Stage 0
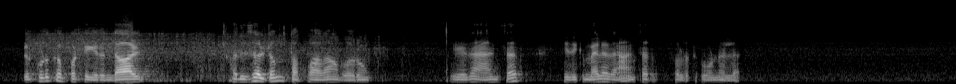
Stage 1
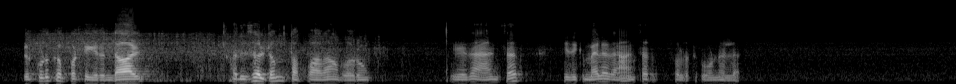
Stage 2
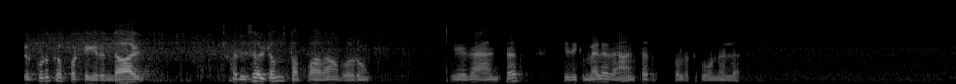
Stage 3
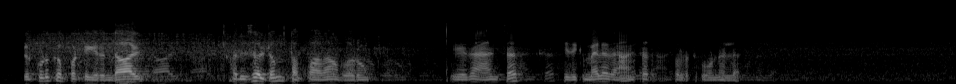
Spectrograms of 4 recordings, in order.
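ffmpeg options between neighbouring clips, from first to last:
-af "aeval=exprs='0.473*(cos(1*acos(clip(val(0)/0.473,-1,1)))-cos(1*PI/2))+0.0133*(cos(6*acos(clip(val(0)/0.473,-1,1)))-cos(6*PI/2))+0.0188*(cos(8*acos(clip(val(0)/0.473,-1,1)))-cos(8*PI/2))':c=same,lowshelf=f=350:g=-5"
-af "asoftclip=type=tanh:threshold=-14.5dB,areverse,acompressor=mode=upward:threshold=-45dB:ratio=2.5,areverse,volume=-9dB"
-filter_complex "[0:a]asplit=2[a][b];[b]adelay=376,lowpass=f=1.6k:p=1,volume=-16dB,asplit=2[c][d];[d]adelay=376,lowpass=f=1.6k:p=1,volume=0.35,asplit=2[e][f];[f]adelay=376,lowpass=f=1.6k:p=1,volume=0.35[g];[a][c][e][g]amix=inputs=4:normalize=0"

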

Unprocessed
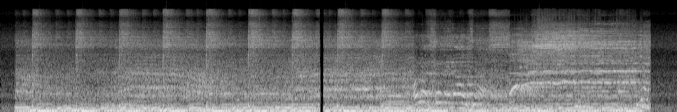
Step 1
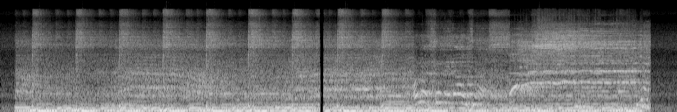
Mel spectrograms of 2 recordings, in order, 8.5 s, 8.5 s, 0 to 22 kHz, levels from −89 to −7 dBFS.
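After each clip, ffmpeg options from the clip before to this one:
-af anull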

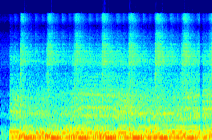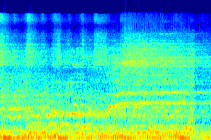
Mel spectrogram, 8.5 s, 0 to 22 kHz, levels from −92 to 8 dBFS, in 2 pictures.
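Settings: -af "aecho=1:1:522|1044|1566|2088:0.355|0.142|0.0568|0.0227,volume=1.5dB"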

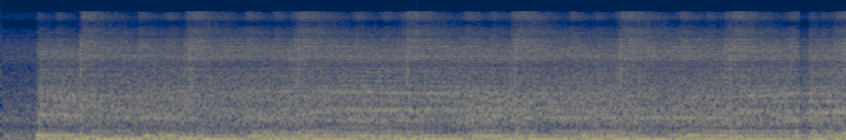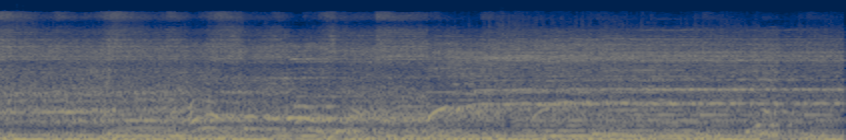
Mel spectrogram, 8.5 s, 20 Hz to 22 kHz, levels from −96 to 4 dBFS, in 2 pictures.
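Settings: -filter_complex "[0:a]asplit=2[a][b];[b]adelay=90,highpass=300,lowpass=3.4k,asoftclip=type=hard:threshold=-19dB,volume=-7dB[c];[a][c]amix=inputs=2:normalize=0,acrossover=split=680|2400[d][e][f];[d]acompressor=threshold=-30dB:ratio=4[g];[e]acompressor=threshold=-37dB:ratio=4[h];[f]acompressor=threshold=-39dB:ratio=4[i];[g][h][i]amix=inputs=3:normalize=0,volume=-2.5dB"

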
